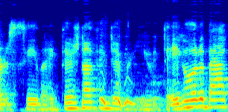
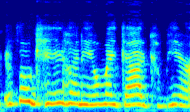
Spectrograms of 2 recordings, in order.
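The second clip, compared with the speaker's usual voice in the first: soothing high voice; 9 semitones higher, 3 dB louder than usual. Retold or imitated. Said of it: "He's all like".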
